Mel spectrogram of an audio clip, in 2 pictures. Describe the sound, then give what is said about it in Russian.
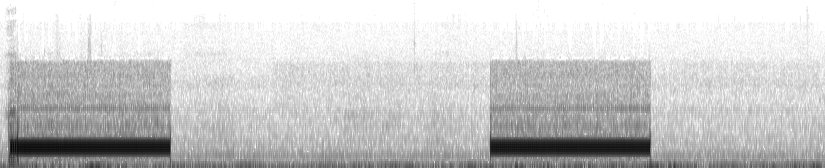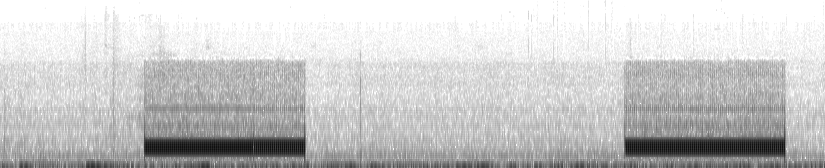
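Telephone ringback tone after dialing a number: four long, steady mid-pitched tones of about two seconds each, separated by roughly four-second gaps with a faint low hum between. “Набираю на второй номер.”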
